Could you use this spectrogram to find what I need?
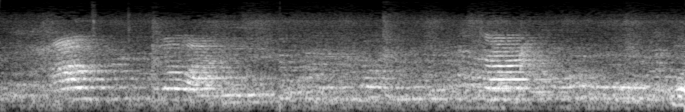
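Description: Young children call out and chatter nearby.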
